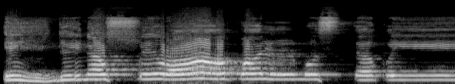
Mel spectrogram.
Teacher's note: dalam ayat ini ada beberapa huruf yang tebal yang pertama sad yang kedua Ra yang ketiga ta Yang keempat Kaf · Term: huruf tebal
